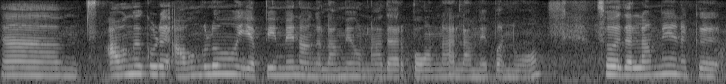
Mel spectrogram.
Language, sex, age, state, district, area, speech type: Tamil, female, 18-30, Tamil Nadu, Salem, urban, spontaneous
